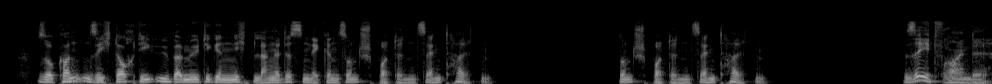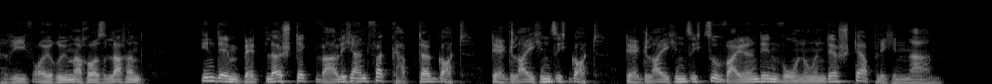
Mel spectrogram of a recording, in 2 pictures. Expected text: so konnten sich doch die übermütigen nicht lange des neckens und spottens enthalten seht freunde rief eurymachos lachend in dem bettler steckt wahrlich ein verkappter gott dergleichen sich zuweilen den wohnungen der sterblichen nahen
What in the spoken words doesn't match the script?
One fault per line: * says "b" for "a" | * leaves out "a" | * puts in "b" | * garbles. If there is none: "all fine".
* puts in "und spottens enthalten"
* puts in "gott dergleichen sich"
